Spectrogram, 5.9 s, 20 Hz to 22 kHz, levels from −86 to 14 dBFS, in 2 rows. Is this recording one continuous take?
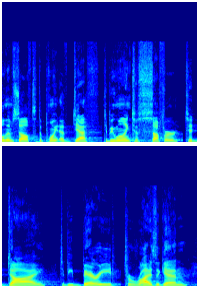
no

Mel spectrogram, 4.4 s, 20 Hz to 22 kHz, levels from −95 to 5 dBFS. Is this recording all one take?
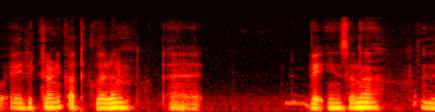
no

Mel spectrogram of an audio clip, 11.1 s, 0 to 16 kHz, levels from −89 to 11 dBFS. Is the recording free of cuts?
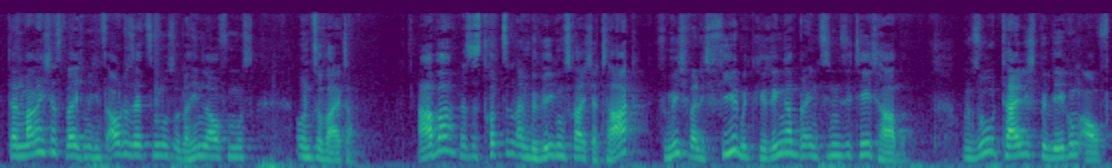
no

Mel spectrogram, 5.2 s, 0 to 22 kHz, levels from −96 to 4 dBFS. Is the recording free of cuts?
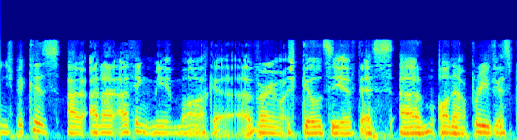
yes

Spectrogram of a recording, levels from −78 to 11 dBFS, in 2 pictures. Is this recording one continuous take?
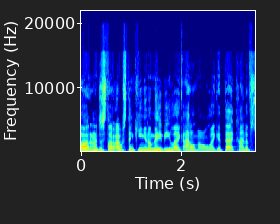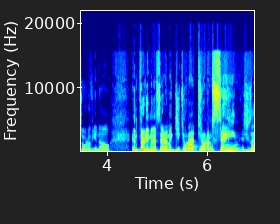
yes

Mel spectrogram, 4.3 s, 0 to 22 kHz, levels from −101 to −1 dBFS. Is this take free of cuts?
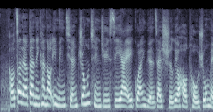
yes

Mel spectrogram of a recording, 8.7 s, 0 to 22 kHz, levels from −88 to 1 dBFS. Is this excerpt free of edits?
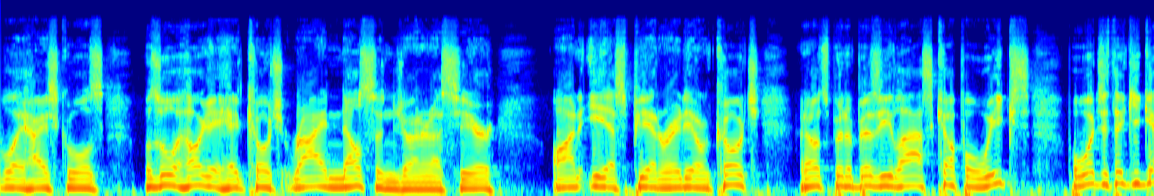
yes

